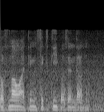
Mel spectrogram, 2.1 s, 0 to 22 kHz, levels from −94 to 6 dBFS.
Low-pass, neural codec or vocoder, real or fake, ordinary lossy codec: 7.2 kHz; vocoder, 44.1 kHz, 128 mel bands, Pupu-Vocoder; fake; none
